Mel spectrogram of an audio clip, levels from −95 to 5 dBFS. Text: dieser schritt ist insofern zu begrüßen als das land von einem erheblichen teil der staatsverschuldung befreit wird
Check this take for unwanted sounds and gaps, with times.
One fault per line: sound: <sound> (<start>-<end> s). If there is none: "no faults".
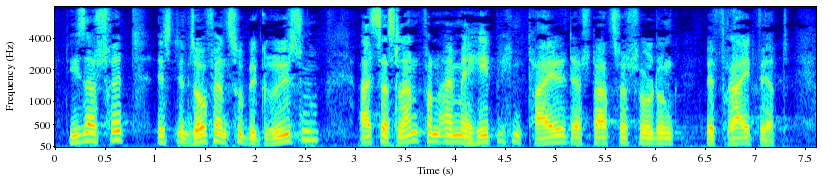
no faults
